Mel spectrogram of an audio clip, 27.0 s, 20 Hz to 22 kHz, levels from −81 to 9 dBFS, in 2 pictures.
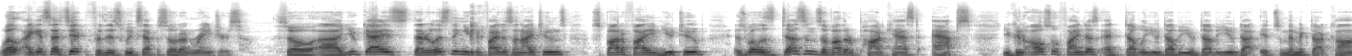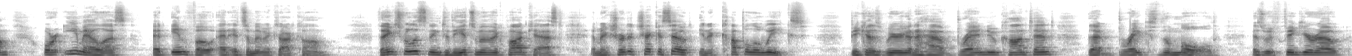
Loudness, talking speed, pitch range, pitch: -19 LUFS, 190 wpm, 125-160 Hz, 145 Hz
